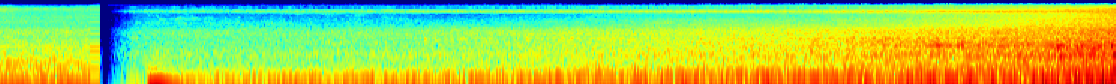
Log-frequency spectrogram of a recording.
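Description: A high-speed electric train approaches from a distance, growing louder.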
